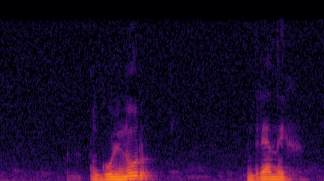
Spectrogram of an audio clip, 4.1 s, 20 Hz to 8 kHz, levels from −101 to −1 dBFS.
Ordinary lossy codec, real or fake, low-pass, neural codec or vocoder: MP3, 64 kbps; real; 7.2 kHz; none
